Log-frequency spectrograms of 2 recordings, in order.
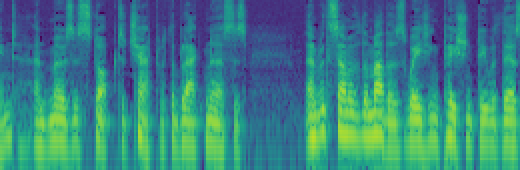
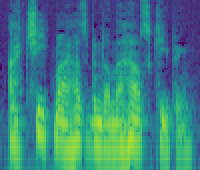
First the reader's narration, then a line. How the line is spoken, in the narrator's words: Tara laughed, dismissing it lightly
